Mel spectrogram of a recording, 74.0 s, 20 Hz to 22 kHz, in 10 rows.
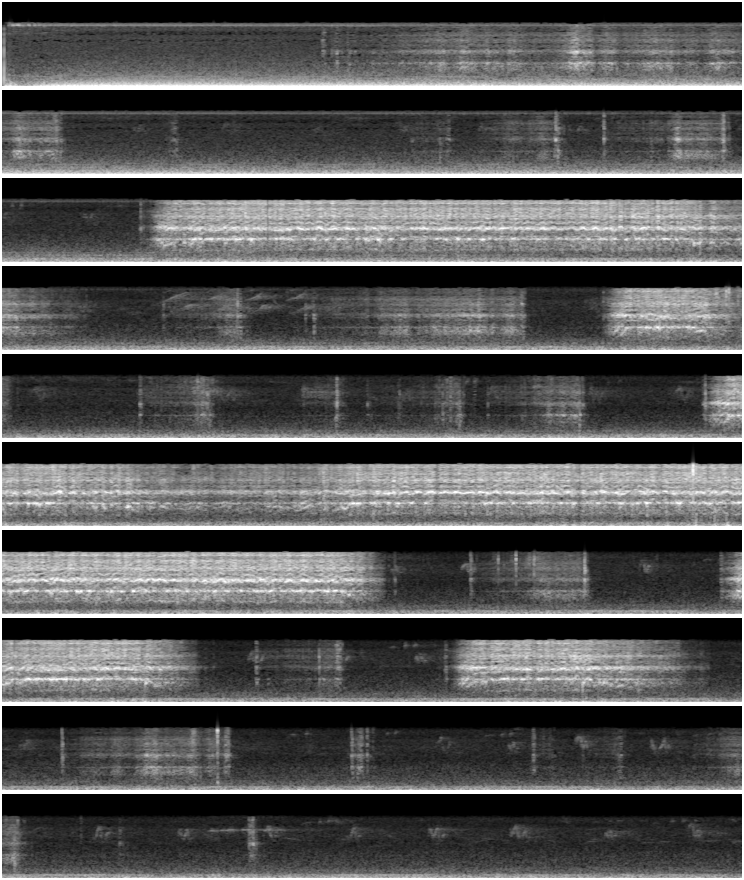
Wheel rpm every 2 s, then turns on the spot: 0, 0, 30, 30, 0, 0, 0, 0, 120, 160, 150, 10, 10, 20, 60, 0, 10, 10, 90, 80, 140, 160, 160, 140, 10, 30, 70, 0, 80, 0, 10, 0, 0, 0, 0, 0, 0.
4-8 26-28 60-62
